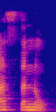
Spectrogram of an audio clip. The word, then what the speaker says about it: สนุก: อ่าน ว่า สะ นัก เรียน จะ เห็น ว่า คำ คำ ที่ คุณ ครู อ่าน เมื่อ กี้ นะ คะ ออก เสียง อะ หมด เลย นะ คะ คะ ด้าน หน้า นะ คะ แต่ ออก อะ ครึ่ง เสียง นะ คะ ออก เสียง อะ กึ่ง เสียง แต่ ไม่ มี รูป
